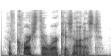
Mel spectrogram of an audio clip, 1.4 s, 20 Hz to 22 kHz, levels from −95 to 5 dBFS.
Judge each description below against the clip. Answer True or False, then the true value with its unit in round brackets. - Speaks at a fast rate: True (260 wpm)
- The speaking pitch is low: True (90 Hz)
